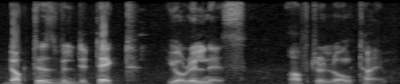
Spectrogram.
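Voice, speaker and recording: A man's voice: sits low, unhurried, a little mellow. A man explaining firmly and plainly in an interview. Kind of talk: explanatory talk.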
